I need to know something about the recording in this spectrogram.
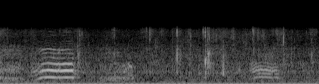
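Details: Jazmen's puppies at five weeks old give two short harmonic whines, rising then falling, about two seconds apart, with soft rustling and light knocks between them.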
